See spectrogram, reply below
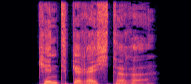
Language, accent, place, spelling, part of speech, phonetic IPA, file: German, Germany, Berlin, kindgerechtere, adjective, [ˈkɪntɡəˌʁɛçtəʁə], De-kindgerechtere.ogg
- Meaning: inflection of kindgerecht: 1. strong/mixed nominative/accusative feminine singular comparative degree 2. strong nominative/accusative plural comparative degree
